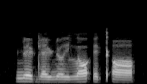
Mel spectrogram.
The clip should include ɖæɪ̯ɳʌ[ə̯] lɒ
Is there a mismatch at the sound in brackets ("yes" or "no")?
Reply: yes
